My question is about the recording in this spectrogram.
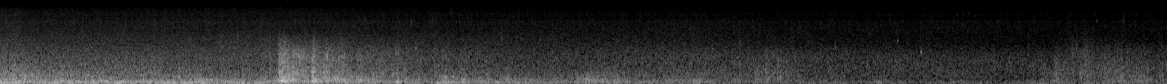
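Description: Thunderstorm sound: rain with rumbling thunder, a louder crash about three seconds in, then the whole sound slowly fades.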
